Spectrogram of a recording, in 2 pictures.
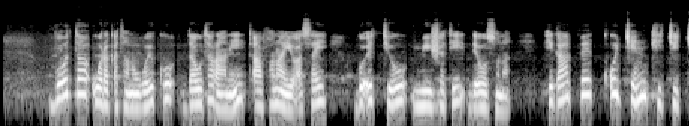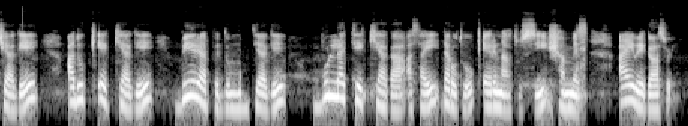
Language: Wolaytta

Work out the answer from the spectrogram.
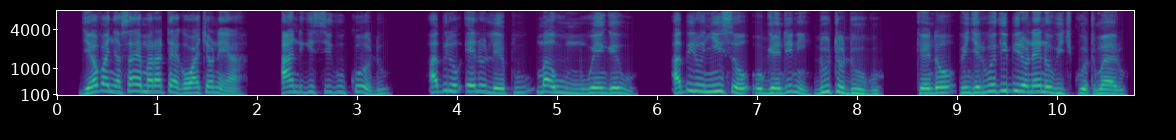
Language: Luo (Kenya and Tanzania)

